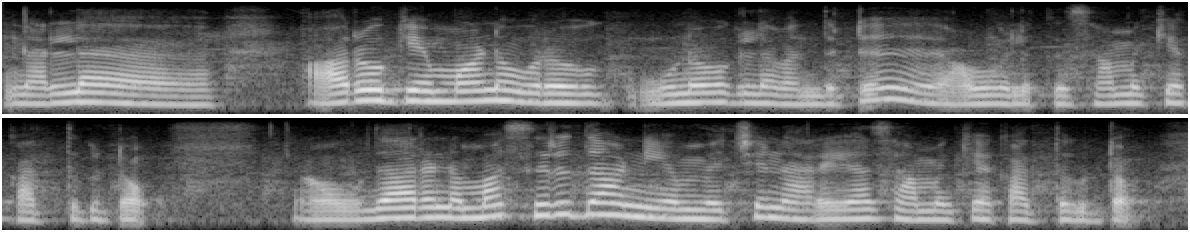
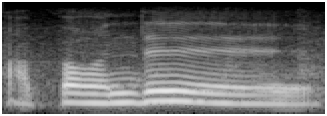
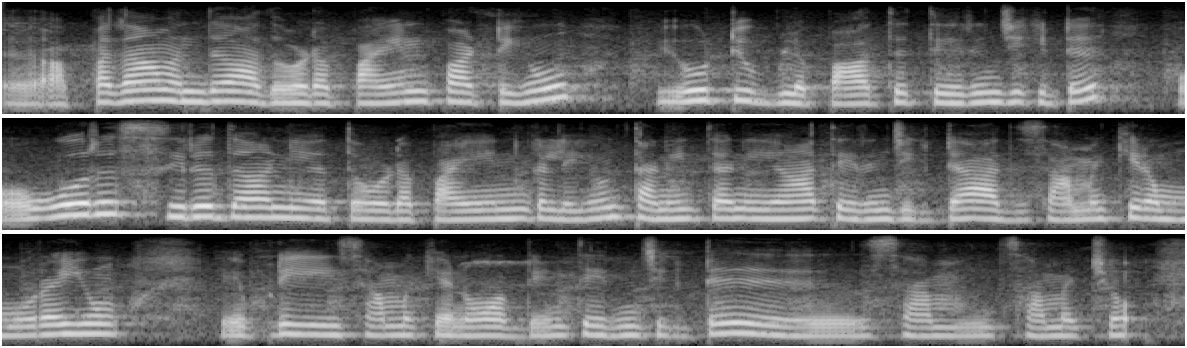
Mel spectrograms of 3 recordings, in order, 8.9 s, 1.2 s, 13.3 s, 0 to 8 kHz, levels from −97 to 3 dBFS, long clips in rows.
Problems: constant background noise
